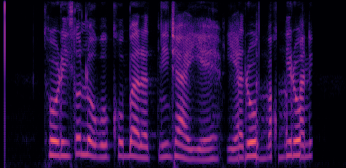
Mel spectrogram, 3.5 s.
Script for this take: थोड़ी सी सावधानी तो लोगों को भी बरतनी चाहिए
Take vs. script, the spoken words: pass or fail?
fail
